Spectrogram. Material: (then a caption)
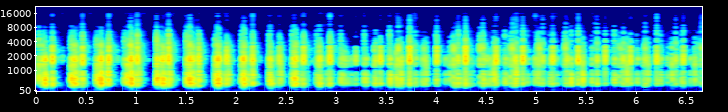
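Cardboard. Long nails tap quickly and unevenly on the body of a hollow painted cardboard dinosaur held sideways in both hands. The taps are dry, short clicks with a papery midrange tone and bright edges, and almost no low end. They are spaced apart at first, then come faster and softer.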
